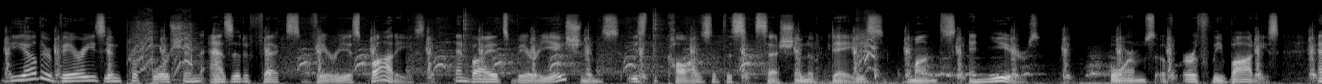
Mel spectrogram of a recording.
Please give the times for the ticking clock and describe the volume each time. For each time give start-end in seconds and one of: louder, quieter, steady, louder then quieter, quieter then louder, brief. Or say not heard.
0.0-11.8 steady
12.5-13.1 brief.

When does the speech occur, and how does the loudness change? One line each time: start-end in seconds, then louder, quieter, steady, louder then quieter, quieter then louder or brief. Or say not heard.
0.0-10.4 steady
11.1-13.1 brief.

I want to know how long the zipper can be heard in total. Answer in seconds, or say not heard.
3 s.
